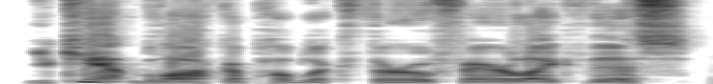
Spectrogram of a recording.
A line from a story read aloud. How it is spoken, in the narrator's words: Mulvaney cried out hotly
